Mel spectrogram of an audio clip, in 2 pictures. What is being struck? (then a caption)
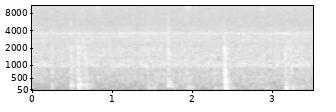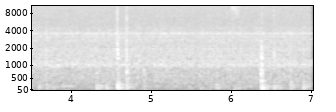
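Plastic mushroom night-light shell. Fingertips and nails tap the sides of a small, hollow, glowing color-changing LED night light shaped like a mushroom, with a frosted translucent plastic shell held between both hands. Soft, dull plastic taps come at scattered intervals, each short and quickly fading, over a quiet steady background hiss.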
